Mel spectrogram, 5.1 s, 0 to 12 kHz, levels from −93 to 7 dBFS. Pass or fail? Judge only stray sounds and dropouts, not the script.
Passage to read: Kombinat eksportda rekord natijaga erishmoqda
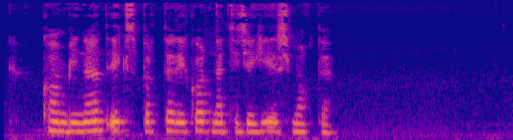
pass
